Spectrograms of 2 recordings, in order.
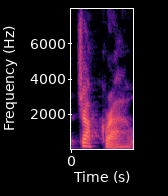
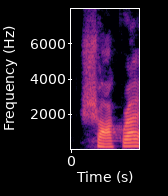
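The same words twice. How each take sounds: First: Chakra is said in a more traditional way. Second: Chakra is said in an easy, anglicized way. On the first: "which is very hard for me to pronounce" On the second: "Like I'm pronouncing it right now"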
